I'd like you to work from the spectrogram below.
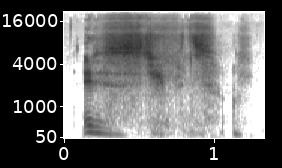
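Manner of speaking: low, whispery aside; quiet aside. Real, not acted. Streamer admitting the song is silly, whispered aside. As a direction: drop to a near whisper.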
